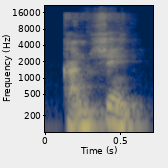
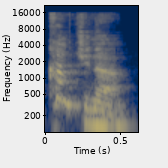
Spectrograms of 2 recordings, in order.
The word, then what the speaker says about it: Kamchin: Like whenever I'm coming home, my area is called Kamchin. That's where I can pronounce it, the spelling, Kamchin. But whenever I tell them, they will carry me to the wrong place. But I got to know that I have to pronounce that Kamchina.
